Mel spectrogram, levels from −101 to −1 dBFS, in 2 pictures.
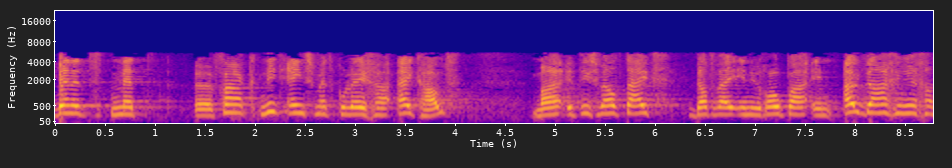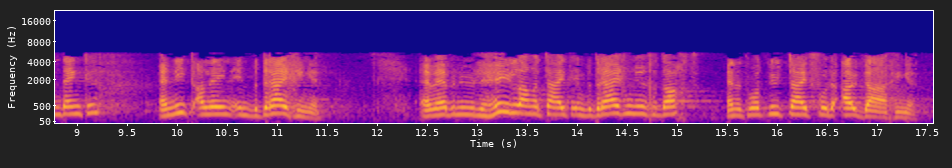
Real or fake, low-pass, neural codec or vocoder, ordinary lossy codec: real; 5.4 kHz; none; none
